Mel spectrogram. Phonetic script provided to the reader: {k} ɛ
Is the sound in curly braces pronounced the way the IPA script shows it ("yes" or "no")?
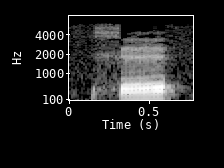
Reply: no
